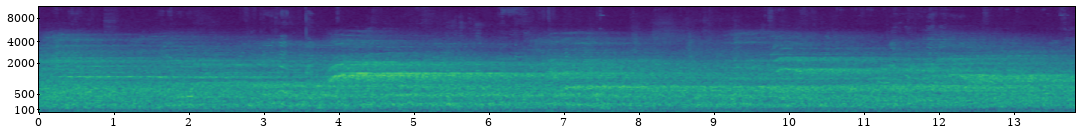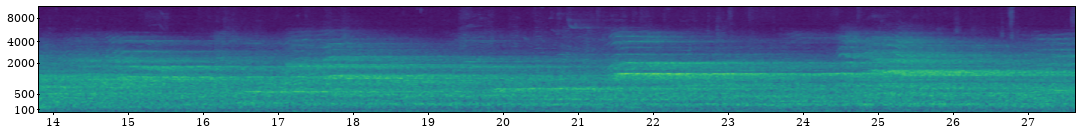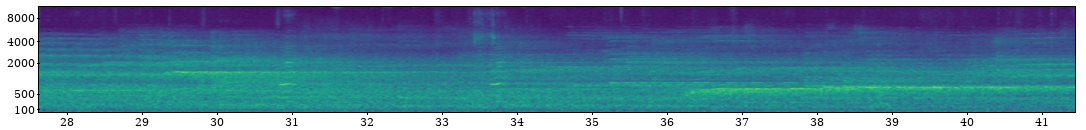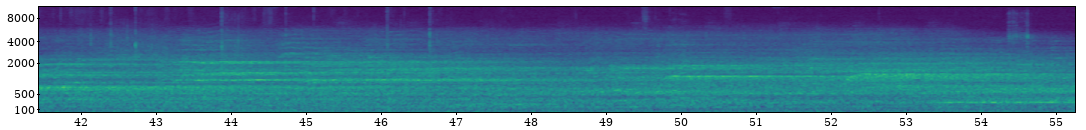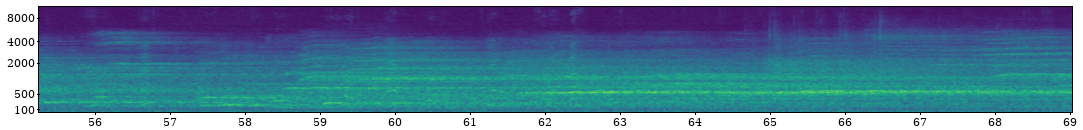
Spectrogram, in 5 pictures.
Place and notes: India, Karnataka, Bijapur, Gol Gumbaz, Platform, Muhammad Adil Shah, echoe, Largest Dome in India, The acoustics of the enclosed place make it a whispering gallery where even the smallest sound is heard across the other side of the Gumbaz. At the periphery of the dome is a circular balcony where visitors can witness the astounding whispering gallery. Any whisper, clap or sound gets echoed around 10 times. Anything whispered from one corner of the gallery can be heard clearly on the diagonally opposite side. It is also said that the Sultan, Ibrahim Adil Shah and his Queen used to converse in the same manner. During his time, the musicians used to sing, seated in the whispering gallery so that the sound produced could be reached to very corner of the hall. However, recently visitors to the gallery, in the name of testing the effect, have converted it into a madhouse.
Karnataka, India, 9 March 2011, 09:55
